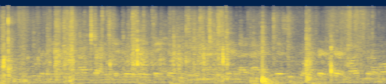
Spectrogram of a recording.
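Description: Cardboard and foil packs rustle and scrape as hands pull them from a box.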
